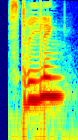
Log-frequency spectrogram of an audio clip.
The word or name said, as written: strigling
